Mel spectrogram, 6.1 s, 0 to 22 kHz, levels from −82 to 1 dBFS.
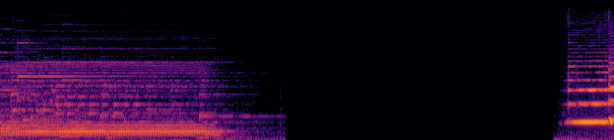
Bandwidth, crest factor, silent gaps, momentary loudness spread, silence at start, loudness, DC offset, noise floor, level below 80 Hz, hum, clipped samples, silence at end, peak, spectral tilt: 17 kHz; 22 dB; 2.85-5.53 s; 14 LU; 0 s; -30 LUFS; under 0.1%; -54 dBFS; -60 dBFS; none; under 0.1%; 0 s; -8 dBFS; -5.5 dB/octave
